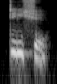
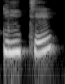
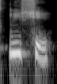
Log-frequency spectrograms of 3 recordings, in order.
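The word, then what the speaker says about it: cliché: 72, क्लीशे। इट्स नॉट क्लीचे, इट इज क्लीशे।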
